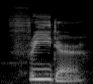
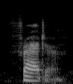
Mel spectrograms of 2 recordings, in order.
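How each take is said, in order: First: The first vowel sounds like 'ee'. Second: The first vowel sounds like 'eh'. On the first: The speaker calls it right. "the letter E makes the E sound" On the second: The speaker calls it wrong. "for the guy it's called Fred"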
